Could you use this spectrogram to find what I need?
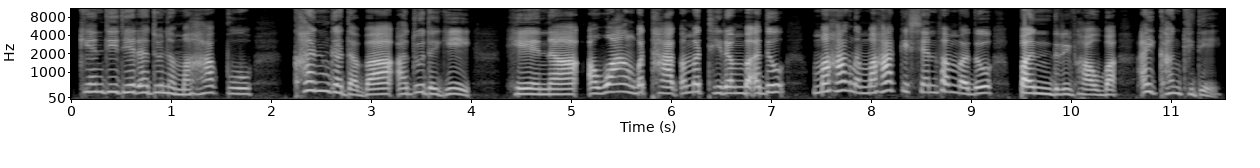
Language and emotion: Manipuri, surprised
